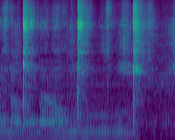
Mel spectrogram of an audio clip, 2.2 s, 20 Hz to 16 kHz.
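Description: A man chanting, holding one long low note that stops about 1.7 seconds in, over a percussion click beating about three times a second.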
